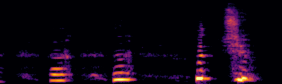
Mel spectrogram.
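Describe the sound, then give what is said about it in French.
A few short voiced catches build up, then a sharp intake leads into a single stifled sneeze in a room, a brief hissy burst held back and muffled at the end. “Un éternuement étouffé retentit dans la pièce.”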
